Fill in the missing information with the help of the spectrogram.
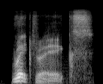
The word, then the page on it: rectrix: British English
